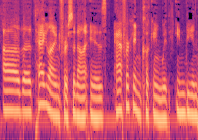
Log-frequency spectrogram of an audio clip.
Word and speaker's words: Sanaa: Am I saying that right, Sanaa? Mm-hmm.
